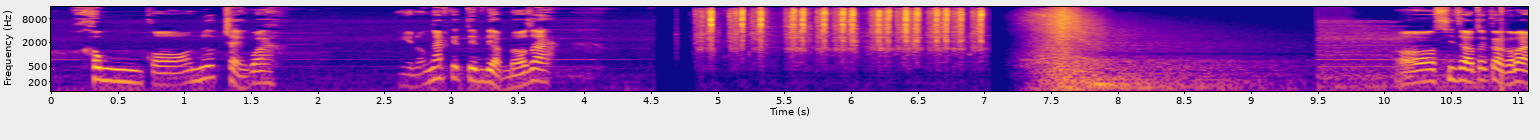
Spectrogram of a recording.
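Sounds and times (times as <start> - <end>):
typewriter keystrokes: 4.7 - 7.0
falling whoosh with deep rumble: 7.2 - 9.5.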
